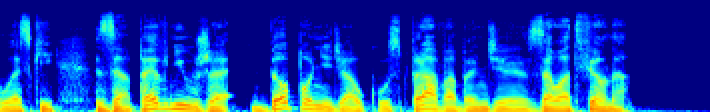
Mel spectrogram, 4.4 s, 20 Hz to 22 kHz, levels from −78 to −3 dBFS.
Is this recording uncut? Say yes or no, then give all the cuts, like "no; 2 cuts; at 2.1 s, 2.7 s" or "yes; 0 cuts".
yes; 0 cuts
